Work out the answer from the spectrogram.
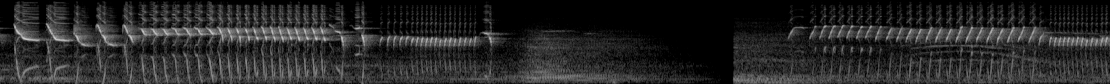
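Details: Canary song meant as a master recording to prompt other canaries to sing; fast, high buzzy trills and sharp chirps sung in long rolling bursts, interrupted by a short silent pause midway before the trilling starts again.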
